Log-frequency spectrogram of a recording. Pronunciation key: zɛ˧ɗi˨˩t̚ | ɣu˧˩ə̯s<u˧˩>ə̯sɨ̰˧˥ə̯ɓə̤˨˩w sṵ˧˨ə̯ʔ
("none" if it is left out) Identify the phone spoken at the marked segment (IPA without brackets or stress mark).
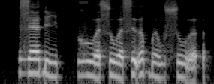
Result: u˧˩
